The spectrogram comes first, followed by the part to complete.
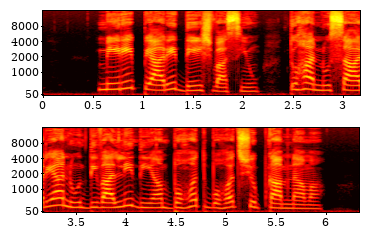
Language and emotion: Punjabi, neutral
